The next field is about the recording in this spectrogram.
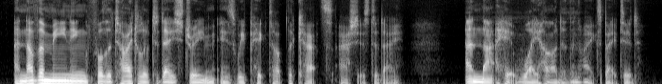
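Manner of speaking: hushed whisper. On stream, speaking so the kids won't hear: whispering. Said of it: "I'll have to whisper this one".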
